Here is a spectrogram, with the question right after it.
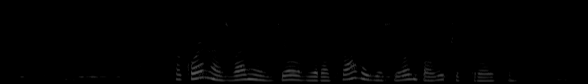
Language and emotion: Russian, neutral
